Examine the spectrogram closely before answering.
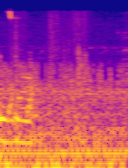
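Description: A pickaxe strikes a metal pole with sharp clangs.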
